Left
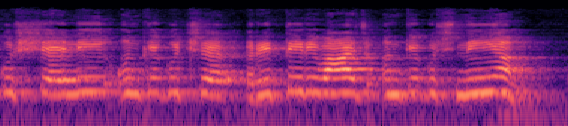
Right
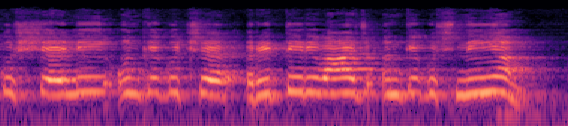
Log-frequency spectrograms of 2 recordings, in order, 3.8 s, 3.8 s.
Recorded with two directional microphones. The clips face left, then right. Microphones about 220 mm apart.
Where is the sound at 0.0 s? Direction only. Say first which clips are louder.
Right 8 dB; 45° right (ahead or behind).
